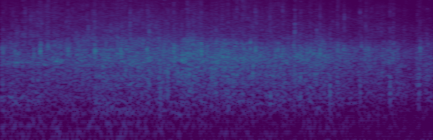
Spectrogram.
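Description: An audience applauds a reverend steadily, a dense wash of many hands clapping that holds at an even level for about four seconds before easing slightly at the end, with no talking.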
